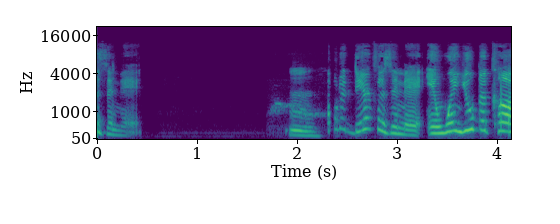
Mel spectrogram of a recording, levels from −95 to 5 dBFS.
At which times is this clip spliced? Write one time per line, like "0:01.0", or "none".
none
